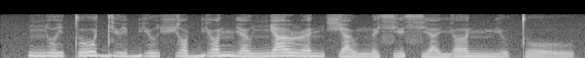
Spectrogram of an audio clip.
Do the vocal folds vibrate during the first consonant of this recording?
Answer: yes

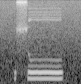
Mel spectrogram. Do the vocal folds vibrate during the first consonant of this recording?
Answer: no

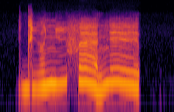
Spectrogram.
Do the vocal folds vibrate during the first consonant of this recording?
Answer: yes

